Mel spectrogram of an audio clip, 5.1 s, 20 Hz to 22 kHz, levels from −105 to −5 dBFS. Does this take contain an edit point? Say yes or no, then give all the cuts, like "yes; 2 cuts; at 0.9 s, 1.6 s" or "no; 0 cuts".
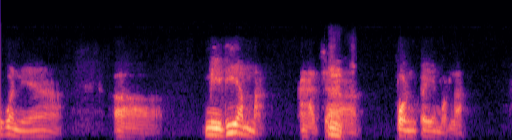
no; 0 cuts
